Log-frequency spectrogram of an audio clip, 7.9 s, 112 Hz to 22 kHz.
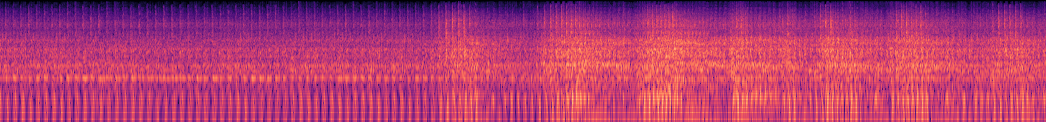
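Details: Huoniao HN125 single-cylinder motorcycle with a newly fitted replacement carb, warming up from cold with the choke off and the idle raised slightly. The beat firms up and quickens a touch and runs steadily. Normal warm-up idle.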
